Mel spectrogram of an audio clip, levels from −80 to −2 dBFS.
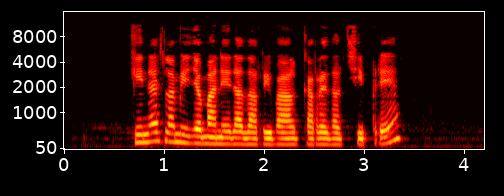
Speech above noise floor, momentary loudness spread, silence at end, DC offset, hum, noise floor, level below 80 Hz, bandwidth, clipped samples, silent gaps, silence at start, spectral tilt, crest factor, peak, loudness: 38 dB; 7 LU; 0.85 s; under 0.1%; none; -67 dBFS; -78 dBFS; 11.5 kHz; under 0.1%; none; 0.65 s; -4 dB/octave; 22 dB; -8 dBFS; -29 LUFS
